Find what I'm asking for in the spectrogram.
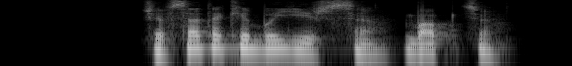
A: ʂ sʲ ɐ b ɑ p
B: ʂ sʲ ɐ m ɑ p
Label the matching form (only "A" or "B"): A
